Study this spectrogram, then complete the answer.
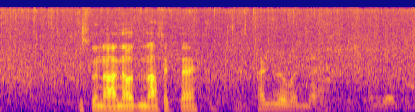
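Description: Water splashes from small fountains.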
